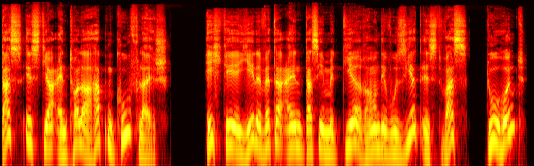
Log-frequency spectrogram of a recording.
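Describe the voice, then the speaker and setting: A man's voice: high-pitched, big pitch swings, slow, creaky, no echo, clean studio sound, pitched above the performer's own voice, exaggerated voice. A man playing a drunk, coarse young fellow in a radio play, talking in a boisterous, crude, swearing way. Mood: crude, leering.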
